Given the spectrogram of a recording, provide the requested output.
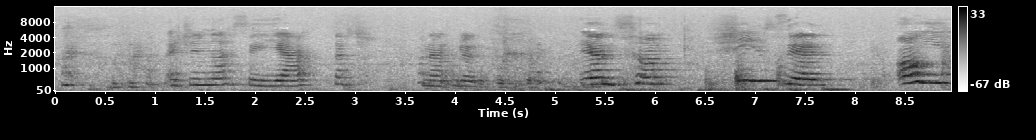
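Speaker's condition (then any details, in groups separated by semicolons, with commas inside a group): Cerebral palsy, mild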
